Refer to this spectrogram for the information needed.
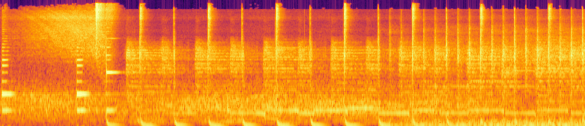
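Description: A rock cover plays loudly, opening with a few brief tones before a steady, driving drum beat kicks in with dense guitar-like layers; no singing comes through yet.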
